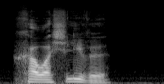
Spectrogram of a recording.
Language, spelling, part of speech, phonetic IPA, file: Polish, hałaśliwy, adjective, [ˌxawaɕˈlʲivɨ], Pl-hałaśliwy.ogg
